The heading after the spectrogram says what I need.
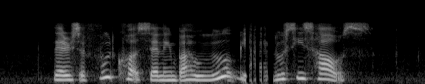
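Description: From 2.45 to 2.82 s, lost AMR speech frames: scattered drops totalling 180 ms, runs up to 60 ms, were concealed with repeated, fading parameters, producing warbles and dips, seen as smeared harmonics and energy notches.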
